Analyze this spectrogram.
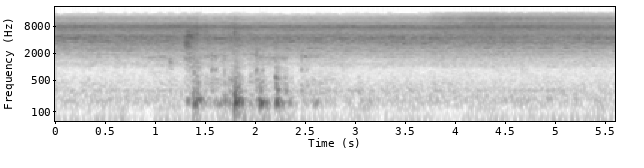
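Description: Steady hiss of compressed air filling a front tractor tire while its bead seats on the rim, with a quick run of four or five short, sharp sounds about a second and a half in.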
